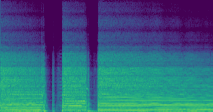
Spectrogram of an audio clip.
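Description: Heavily overdriven electric guitar chords with thick amp breakup distortion, played through one amp channel turned up to about one or two o'clock. Played loud with two brief pauses early on before a sustained, fuzzy chord rings out. No one speaks.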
